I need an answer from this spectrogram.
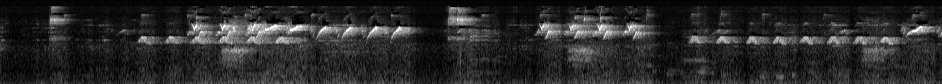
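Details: Squirrel calling with runs of shrill, clipped chirps repeated quickly in two- to three-second bouts separated by short silences; faint low rumble beneath.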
